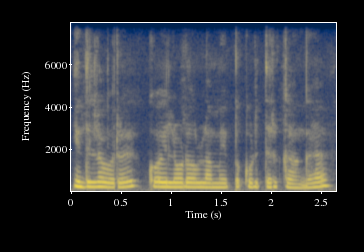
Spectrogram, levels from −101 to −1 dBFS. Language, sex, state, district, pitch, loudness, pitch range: Tamil, female, Tamil Nadu, Nilgiris, 210 Hz, -16 LUFS, 205-225 Hz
